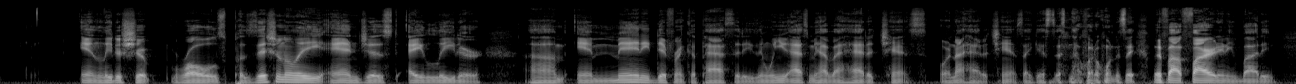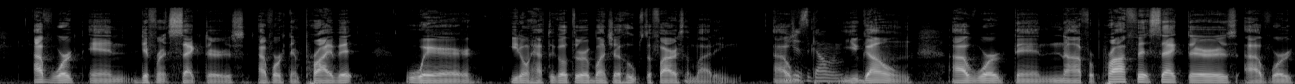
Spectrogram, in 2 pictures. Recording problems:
none

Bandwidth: 14.5 kHz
